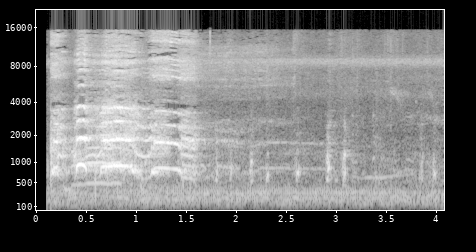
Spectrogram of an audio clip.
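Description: A rooster crows once, loud, cutting off about a second and a half in, followed by a few faint short clucking calls.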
